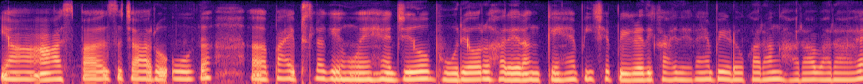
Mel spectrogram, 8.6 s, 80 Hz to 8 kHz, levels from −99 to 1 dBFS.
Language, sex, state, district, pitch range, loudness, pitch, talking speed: Hindi, female, Uttarakhand, Tehri Garhwal, 190-205 Hz, -14 LUFS, 195 Hz, 180 wpm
